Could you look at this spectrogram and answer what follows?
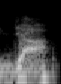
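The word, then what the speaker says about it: ज्ञ: It does mean, and then the Sanskrit jna, which in modern Hindi you pronounce as a gya, and the English no,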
